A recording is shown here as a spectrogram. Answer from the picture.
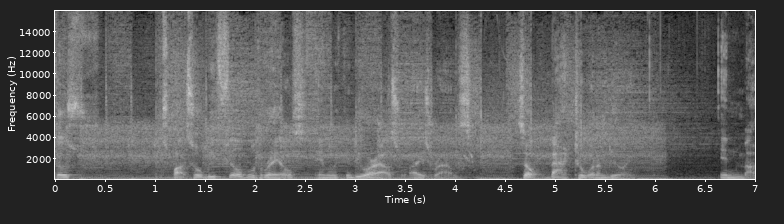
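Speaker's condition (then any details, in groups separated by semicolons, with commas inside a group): No condition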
